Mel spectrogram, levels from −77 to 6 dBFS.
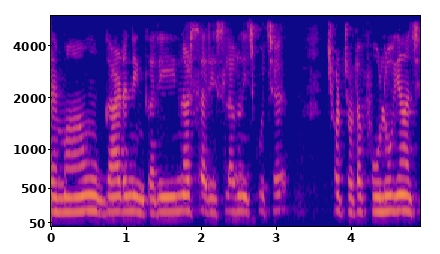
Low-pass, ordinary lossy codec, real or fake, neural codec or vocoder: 5.4 kHz; AAC, 32 kbps; real; none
